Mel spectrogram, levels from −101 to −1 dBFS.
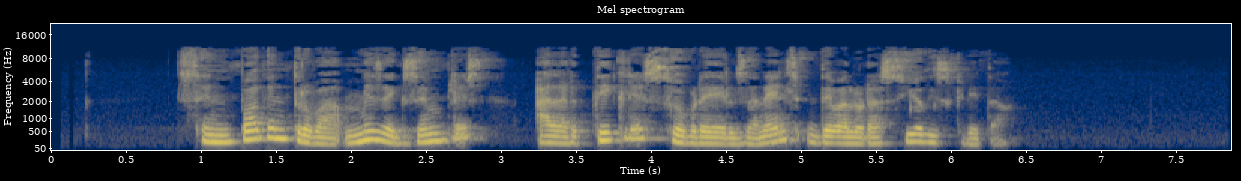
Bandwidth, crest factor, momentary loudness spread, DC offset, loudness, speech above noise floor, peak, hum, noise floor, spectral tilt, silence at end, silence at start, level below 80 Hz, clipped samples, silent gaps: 11.5 kHz; 18 dB; 11 LU; under 0.1%; -24 LUFS; 52 dB; -8 dBFS; none; -76 dBFS; -5 dB/octave; 1.5 s; 0.85 s; -76 dBFS; under 0.1%; none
